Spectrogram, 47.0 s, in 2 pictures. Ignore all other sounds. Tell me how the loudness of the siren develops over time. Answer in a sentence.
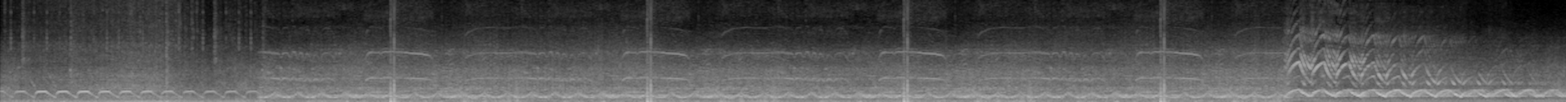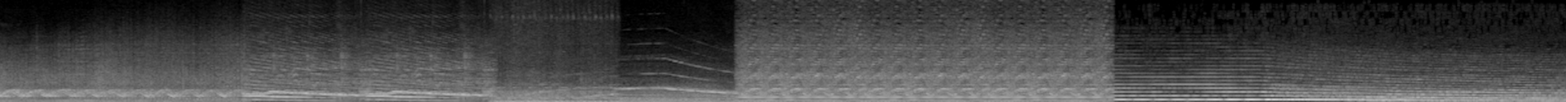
The volume of the siren stays about the same.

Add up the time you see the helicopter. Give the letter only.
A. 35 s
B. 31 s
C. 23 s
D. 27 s
D.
